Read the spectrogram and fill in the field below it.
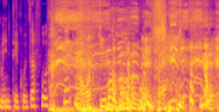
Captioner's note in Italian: laughter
